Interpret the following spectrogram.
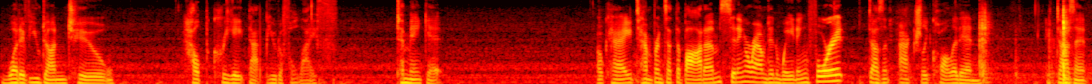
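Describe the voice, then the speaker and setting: A man's voice: medium pitch, measured pace, pauses often, a bit bright. Guy doing a tarot reading, chatty and coaxing, calls everyone babe, bit of faint hiss behind. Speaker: tarot reader.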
